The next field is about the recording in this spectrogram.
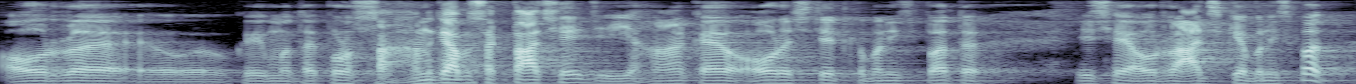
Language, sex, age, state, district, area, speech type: Maithili, male, 45-60, Bihar, Madhepura, urban, spontaneous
